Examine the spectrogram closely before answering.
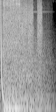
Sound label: MagicItem Sparx Shoot; Skylanders Cloud Patrol; Arcade, iOS, Mobile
